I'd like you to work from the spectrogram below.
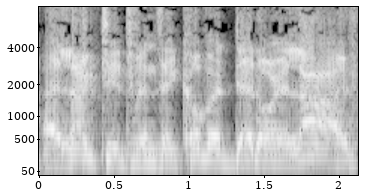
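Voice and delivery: a bad, hammed-up French accent; terrible French accent. A podcaster voicing Macron listening, in a bad French accent. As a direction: put on a clumsy mock French accent, playing Macron. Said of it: "That was a terrible French accent".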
